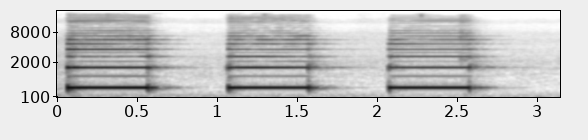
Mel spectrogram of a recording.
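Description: A building fire alarm sounds during a system test with three loud, identical electronic honks of about half a second each, spaced evenly with short gaps.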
